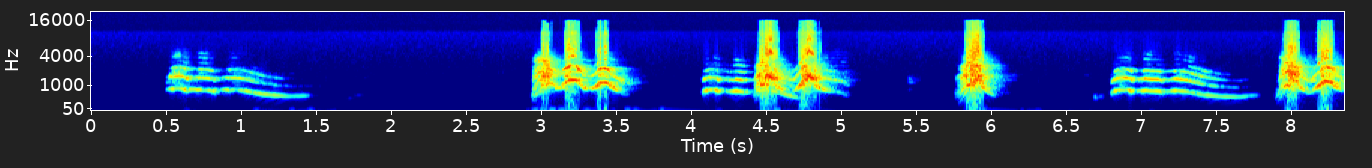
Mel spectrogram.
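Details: A 3½-month-old puppy playing and barking up a storm: descending whines alternate with short, sharp barks in quick pairs and triplets, with silent gaps between bursts.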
